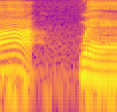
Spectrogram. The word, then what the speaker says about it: แหวน: ว่า หวาน หวอ แก นอ แหวน อ่าน ว่า แหวน อา วอ เต อร์ ดร หวัด อ่าน ว่า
